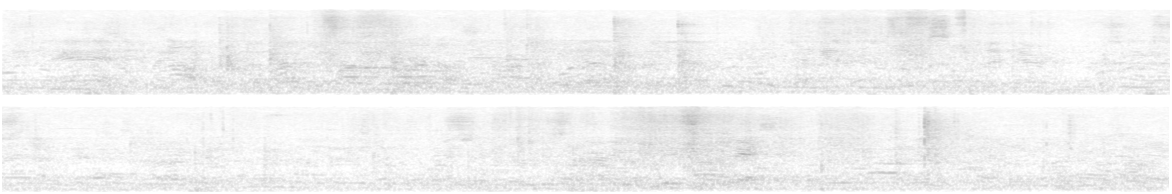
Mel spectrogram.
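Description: A small crowd murmurs and calls out in a large echoing hall.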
